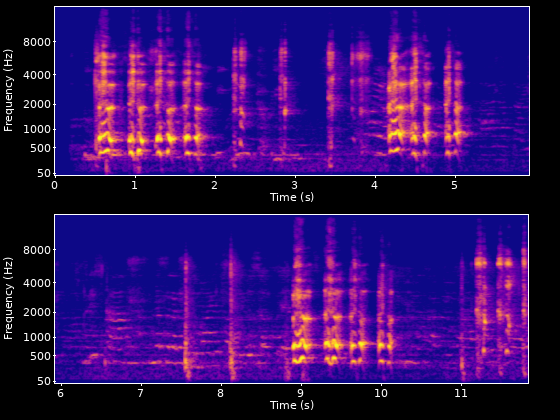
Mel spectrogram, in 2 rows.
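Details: A 7-month-old infant makes runs of short, voiced cough-like bursts on purpose, a playful fake cough rather than illness.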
